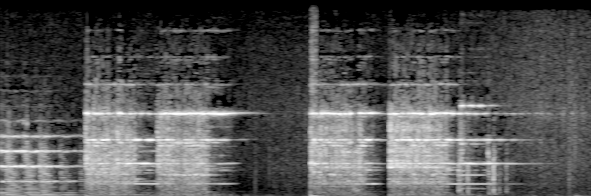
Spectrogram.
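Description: A telephone rings loudly nearby in an office, sounding in distinct bursts of bright electronic tones with short pauses between them, alone without talk.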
